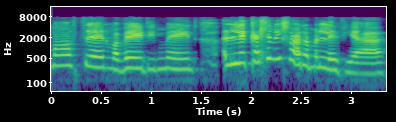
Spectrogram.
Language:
Welsh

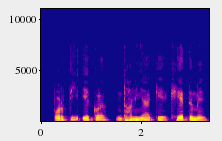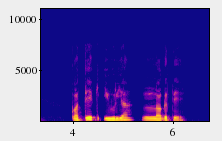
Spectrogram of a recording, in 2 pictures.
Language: Maithili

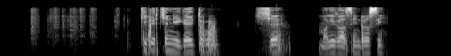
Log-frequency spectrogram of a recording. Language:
Kalenjin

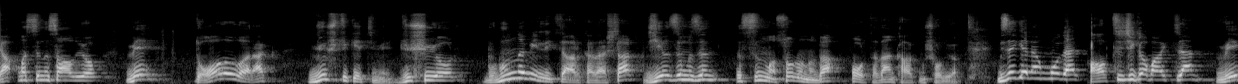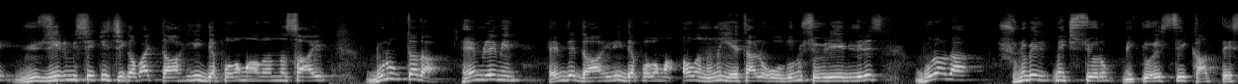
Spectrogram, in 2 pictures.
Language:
Turkish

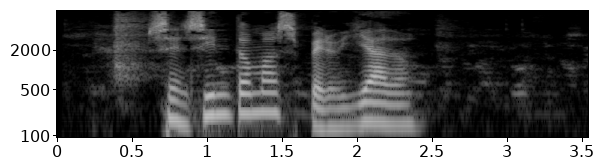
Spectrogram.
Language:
Galician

